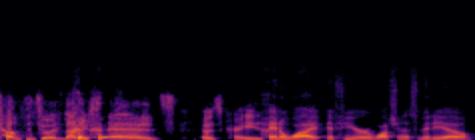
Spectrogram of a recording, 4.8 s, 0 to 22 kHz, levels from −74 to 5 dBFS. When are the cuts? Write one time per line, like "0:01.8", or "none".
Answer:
0:02.6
